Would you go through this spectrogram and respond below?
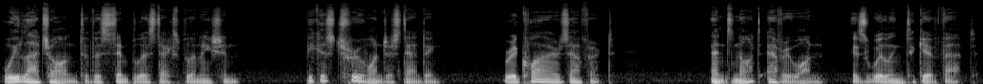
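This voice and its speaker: A man playing a gentle, protective male lover in an intimate ASMR roleplay, soothing and deliberate, with soft pauses and close-up delivery. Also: rumbling low, very animated, vocal fry, husky, no echo, full character voice. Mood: tender, reassuring. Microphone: close, dry studio microphone.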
